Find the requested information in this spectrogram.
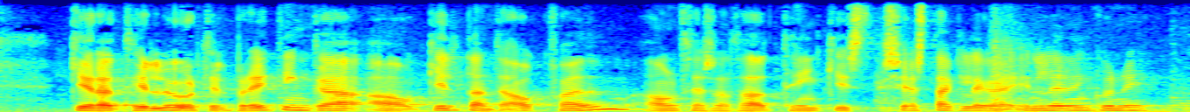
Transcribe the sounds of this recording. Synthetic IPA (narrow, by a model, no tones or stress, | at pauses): cɛːɾat̪ʰɪlːœɣʏɾ̥t̪ʰɪlpɾeːjt̪iŋkaʔa̰wcɪlt̪ant̪ɪaːwkʰvajðʏma̰ːwnθɛs̬aðθa̰ðt̪ʰejɲcɪst̪sjɛst̪ʰaklɛɣa̰ʔɪ̰nlejðiŋkʏnːɪ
